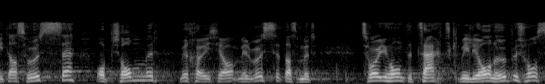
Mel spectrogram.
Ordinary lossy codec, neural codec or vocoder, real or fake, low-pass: none; none; real; 7.2 kHz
